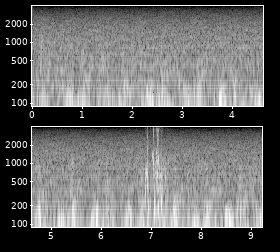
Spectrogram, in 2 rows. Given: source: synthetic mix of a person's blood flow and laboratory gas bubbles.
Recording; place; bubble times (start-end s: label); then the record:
Doppler ultrasound of blood flow; precordium
6.83-7.36 s: bubbles
From the record:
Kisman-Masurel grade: 213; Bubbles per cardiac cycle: several, 3 to 8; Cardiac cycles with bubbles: 1 to 10%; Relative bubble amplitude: loud (0.450 to 0.775); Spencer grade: 1 (occasional bubble signal discernible with the cardiac motion signal, with majority of cardiac periods free of bubbles); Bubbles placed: anywhere in the cardiac cycle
